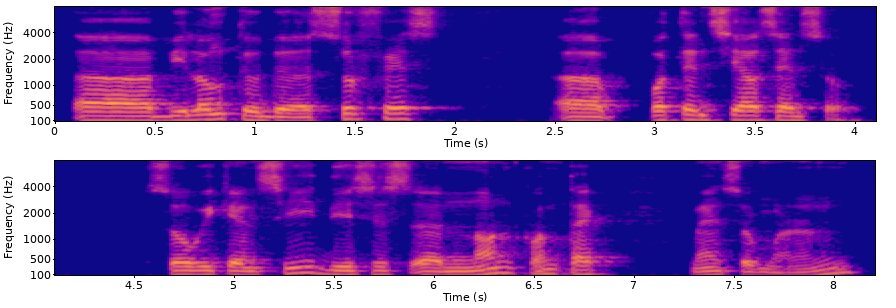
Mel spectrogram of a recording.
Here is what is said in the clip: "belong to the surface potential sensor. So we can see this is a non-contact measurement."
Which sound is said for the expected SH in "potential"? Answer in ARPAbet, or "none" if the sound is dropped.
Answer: S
